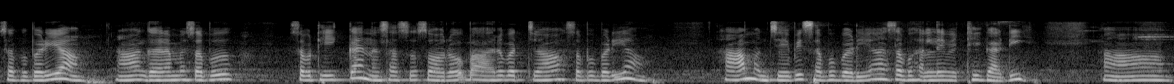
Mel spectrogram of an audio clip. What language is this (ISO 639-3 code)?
snd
